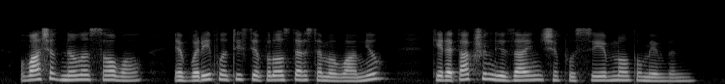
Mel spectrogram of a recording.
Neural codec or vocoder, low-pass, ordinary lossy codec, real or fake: codec, 16 kHz, 0.5 kbps, FunCodec, trained on LibriTTS, 25 frames a second; 5.4 kHz; none; fake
